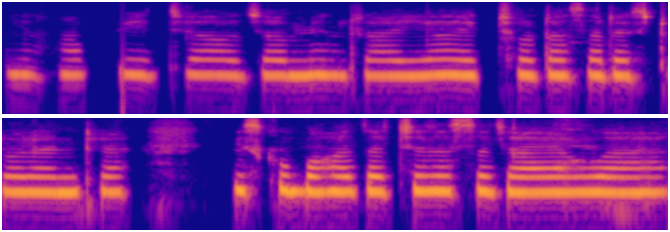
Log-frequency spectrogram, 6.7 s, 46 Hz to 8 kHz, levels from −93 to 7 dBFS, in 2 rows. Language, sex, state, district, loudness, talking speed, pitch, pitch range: Hindi, female, Bihar, Gopalganj, -24 LUFS, 170 wpm, 275 Hz, 270-280 Hz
